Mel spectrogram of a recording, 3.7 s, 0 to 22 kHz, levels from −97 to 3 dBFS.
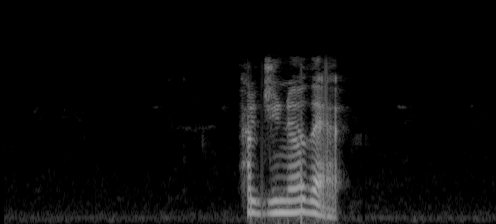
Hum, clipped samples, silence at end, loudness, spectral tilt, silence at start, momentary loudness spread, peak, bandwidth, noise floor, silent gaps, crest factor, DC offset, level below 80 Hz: none; under 0.1%; 1.2 s; -36 LUFS; -4 dB/octave; 1.8 s; 9 LU; -18 dBFS; 8 kHz; -79 dBFS; none; 24 dB; under 0.1%; -72 dBFS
